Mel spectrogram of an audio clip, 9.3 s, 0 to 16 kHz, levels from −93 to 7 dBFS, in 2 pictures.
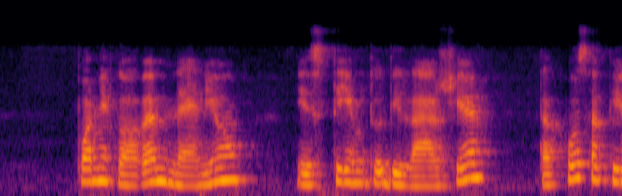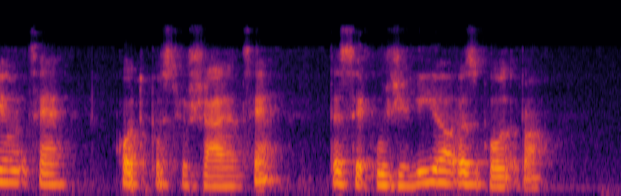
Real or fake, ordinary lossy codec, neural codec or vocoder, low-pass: fake; Opus, 32 kbps; codec, 16 kHz, 4 kbps, FunCodec, trained on LibriTTS, 50 frames a second; 7.2 kHz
